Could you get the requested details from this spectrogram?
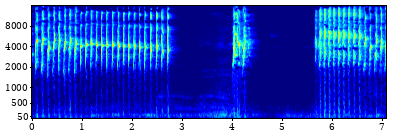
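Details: Chattering ngekek from a lovebird, meant to encourage lazy lovebirds: a quick, harsh high trill for nearly three seconds, a pause with one brief burst, then the rapid notes return.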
